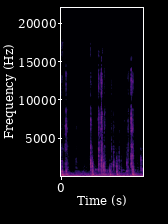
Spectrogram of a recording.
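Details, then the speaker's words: Interior trim on a 2019 Mercedes-AMG C63S Coupe with 6,000 miles rattles when pressed: irregular little clicks and creaks as the poorly fitted, not form-fitted panel flexes against its mounts. "it just makes all these noises it's just not form-fitted you can see it flex a little bit if i push down on it"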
